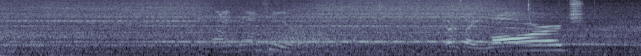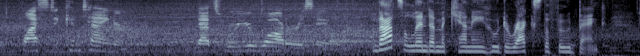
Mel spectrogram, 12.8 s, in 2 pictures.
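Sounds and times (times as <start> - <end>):
rising and falling whines: 0.0 - 12.1
road traffic: 0.0 - 12.8
water-producing panels humming: 0.0 - 12.8
speech: 5.6 - 6.0, 6.6 - 7.8, 8.4 - 12.8.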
